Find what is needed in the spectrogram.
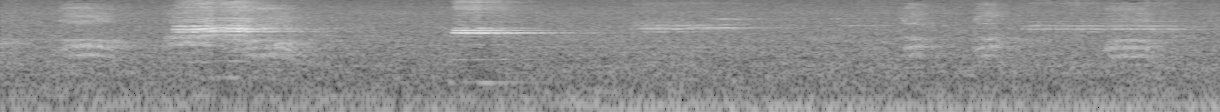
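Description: Crows cawing: two loud caws about one and two seconds in, then several fainter calls, over a steady low background rumble.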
